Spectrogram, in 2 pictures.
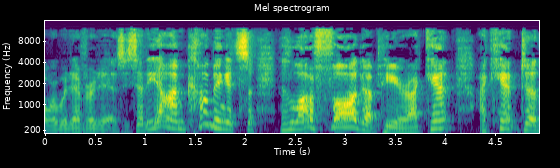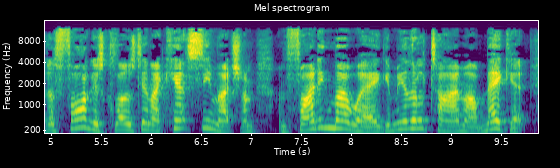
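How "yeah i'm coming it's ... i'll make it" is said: high-pitched calling down from above; calling back. Retold or imitated. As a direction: act a climber calling down through fog. Climber above calls back down.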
